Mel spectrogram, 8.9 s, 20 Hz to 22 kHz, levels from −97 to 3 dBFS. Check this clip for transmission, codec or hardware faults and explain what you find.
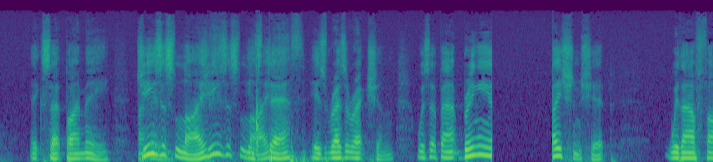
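Three faults turn up in this speech clip: a doubled track, a corrupt frame and a dropout.

From 1.74 to 4.10 s, right after "except by me", there's a doubled audio track. A second full-band copy runs roughly 0.7 s behind the original, about 5 dB quieter, with no room colour, and it cuts in and out abruptly. This is likely a second capture path or an edit leaving two copies out of step. It clears before "resurrection was about bringing".

Around 3.20 to 3.25 s there's a corrupt frame decoded. Flipped bits in one compressed frame got played anyway, so misread gains and codes put energy in the wrong frequency bands for about 40 ms. You hear it as a short glitch sitting on top of the doubled section.

From 6.15 to 6.91 s, just after "resurrection was about bringing", there's an audio dropout to a faint residue. The speech cuts out abruptly for about 0.76 s, leaving only hiss about 40 dB below the signal. 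It's likely the signal was lost upstream while the rest of the path stayed live.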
